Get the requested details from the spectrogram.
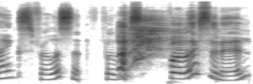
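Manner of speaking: stumbling, sing-song put-on British accent. Asked to try it, the speaker attempts a british accent. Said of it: "for listening in a British accent".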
